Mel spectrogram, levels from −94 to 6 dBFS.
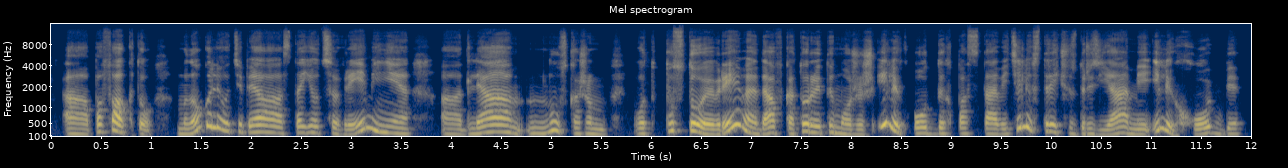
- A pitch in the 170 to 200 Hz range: Yes, medium, 185 Hz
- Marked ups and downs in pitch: Yes, wide, 6.0 semitones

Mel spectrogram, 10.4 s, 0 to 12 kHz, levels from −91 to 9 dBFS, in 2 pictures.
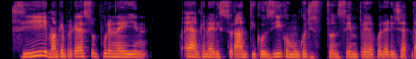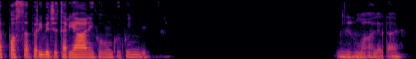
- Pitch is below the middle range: No, medium, 145 Hz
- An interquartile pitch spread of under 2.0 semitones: No, average, 2.8 semitones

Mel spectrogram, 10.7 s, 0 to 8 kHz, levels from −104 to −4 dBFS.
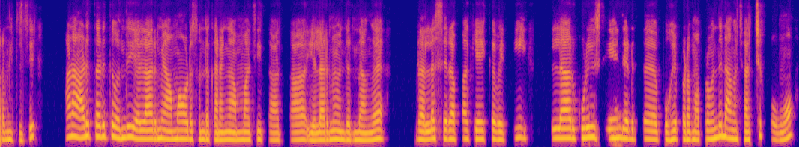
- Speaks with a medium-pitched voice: Yes, medium, 170 Hz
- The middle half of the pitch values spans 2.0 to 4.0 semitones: Yes, average, 3.3 semitones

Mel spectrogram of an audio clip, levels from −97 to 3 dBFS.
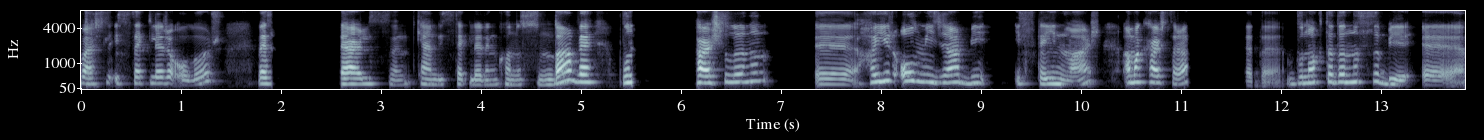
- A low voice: No, high, 235 Hz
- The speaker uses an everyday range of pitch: No, wide, 5.7 semitones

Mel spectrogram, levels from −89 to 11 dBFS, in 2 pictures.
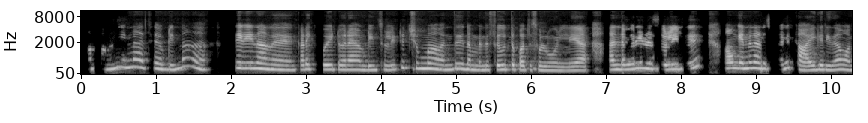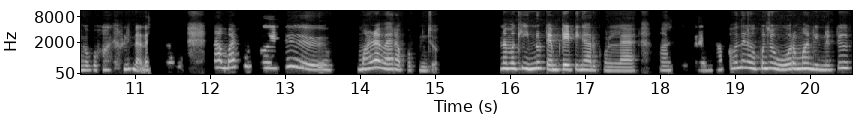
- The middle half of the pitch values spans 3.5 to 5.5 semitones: Yes, average, 4.3 semitones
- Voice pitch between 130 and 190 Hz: No, very high, 265 Hz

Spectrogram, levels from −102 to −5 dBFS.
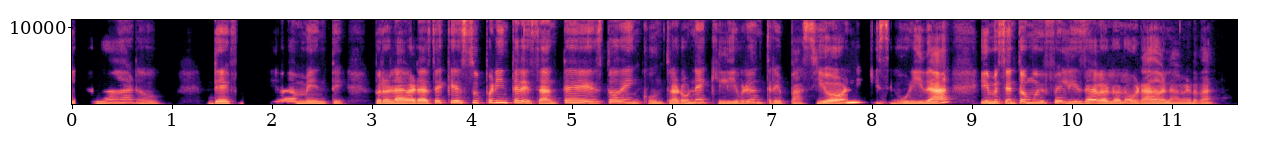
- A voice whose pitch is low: No, high, 205 Hz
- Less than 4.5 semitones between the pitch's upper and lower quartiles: Yes, average, 3.5 semitones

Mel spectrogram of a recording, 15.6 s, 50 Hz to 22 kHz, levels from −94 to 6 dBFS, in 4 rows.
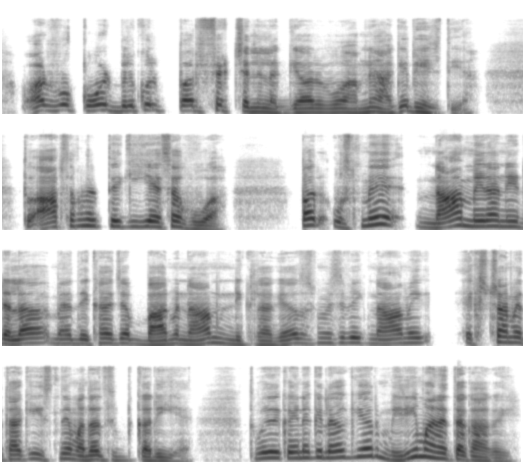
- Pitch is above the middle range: No, medium, 165 Hz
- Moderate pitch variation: No, wide, 6.3 semitones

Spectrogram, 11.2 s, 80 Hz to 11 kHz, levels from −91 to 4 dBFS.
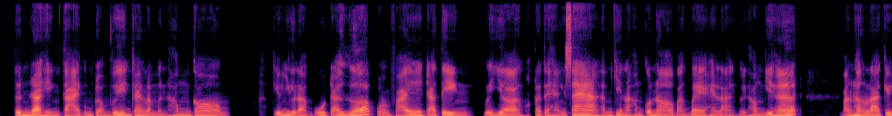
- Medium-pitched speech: Yes, medium, 150 Hz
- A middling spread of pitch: Yes, average, 4.4 semitones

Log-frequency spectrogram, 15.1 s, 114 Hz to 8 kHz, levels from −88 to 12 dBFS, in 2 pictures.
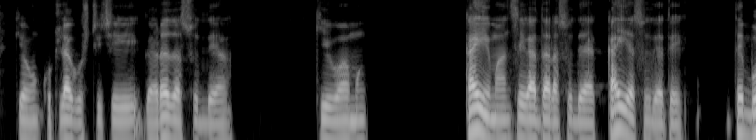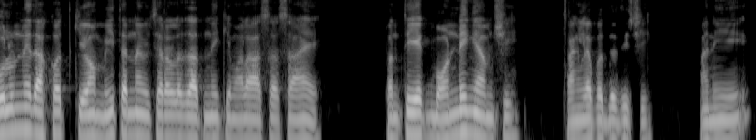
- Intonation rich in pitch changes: No, average, 3.1 semitones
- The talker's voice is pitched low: Yes, low, 110 Hz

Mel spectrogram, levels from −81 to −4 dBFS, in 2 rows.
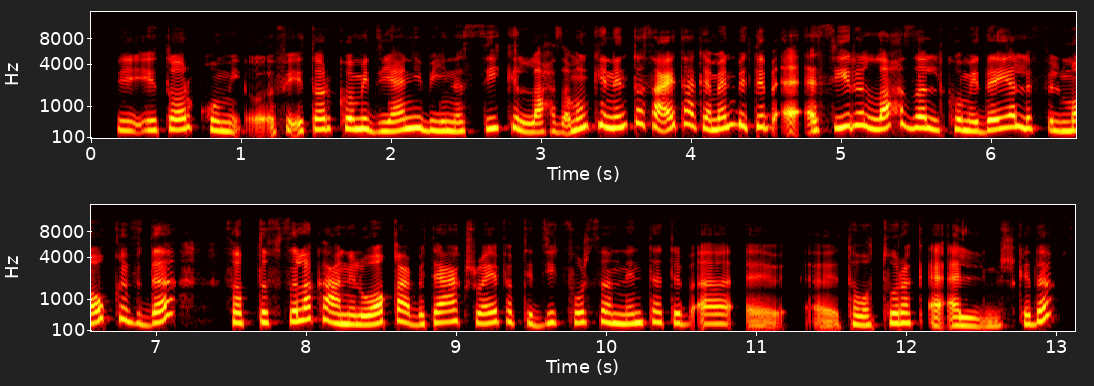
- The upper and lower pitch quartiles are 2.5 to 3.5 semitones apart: No, average, 4.0 semitones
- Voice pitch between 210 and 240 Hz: No, very high, 270 Hz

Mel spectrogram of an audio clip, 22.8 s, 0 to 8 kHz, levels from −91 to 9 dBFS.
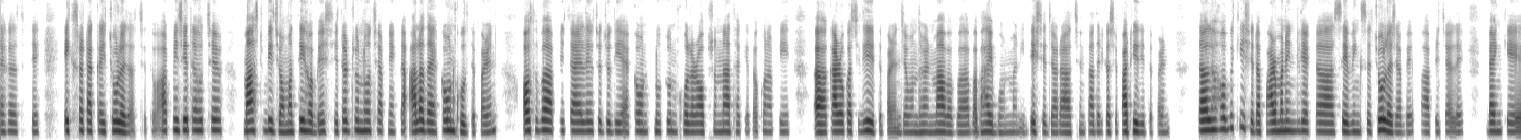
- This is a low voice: No, high, 190 Hz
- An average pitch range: No, narrow, 2.1 semitones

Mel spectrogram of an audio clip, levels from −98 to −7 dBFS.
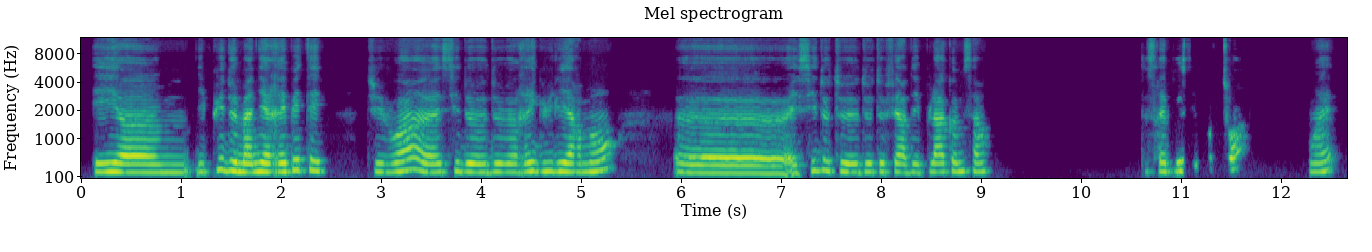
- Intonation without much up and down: Yes, narrow, 1.8 semitones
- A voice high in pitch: Yes, high, 210 Hz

